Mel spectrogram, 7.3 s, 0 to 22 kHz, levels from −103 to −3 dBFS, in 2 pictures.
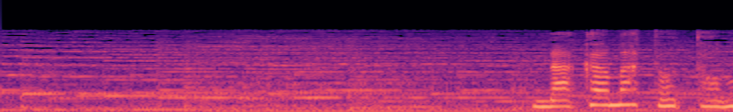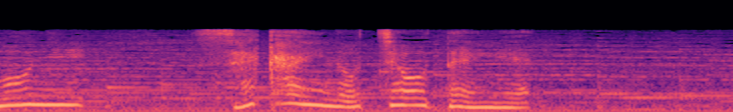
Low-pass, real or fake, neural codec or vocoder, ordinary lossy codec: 7.2 kHz; real; none; none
